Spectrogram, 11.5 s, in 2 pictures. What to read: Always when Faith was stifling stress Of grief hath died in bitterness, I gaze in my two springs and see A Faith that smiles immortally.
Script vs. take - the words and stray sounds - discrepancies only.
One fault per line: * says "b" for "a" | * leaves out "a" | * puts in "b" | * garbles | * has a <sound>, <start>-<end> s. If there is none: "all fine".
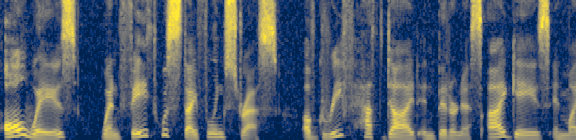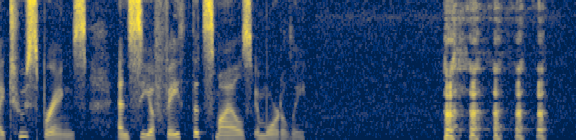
* has a laugh, 10.2-11.2 s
